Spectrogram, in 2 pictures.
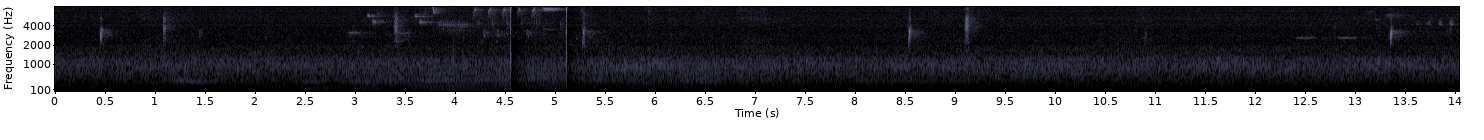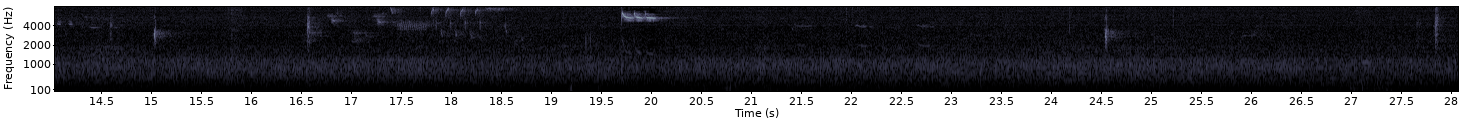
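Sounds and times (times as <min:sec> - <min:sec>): low background hiss: 0:00.0 - 0:28.0
small bird chirps: 0:02.9 - 0:05.5, 0:08.5 - 0:09.3, 0:12.4 - 0:15.2, 0:16.5 - 0:20.3, 0:24.4 - 0:24.8, 0:27.6 - 0:28.0.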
